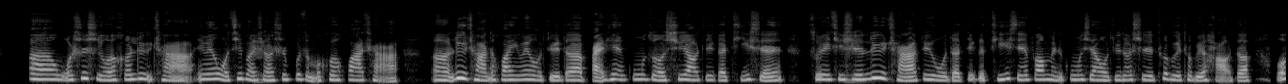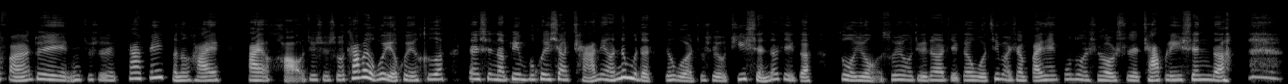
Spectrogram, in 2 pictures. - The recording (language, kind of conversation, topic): Chinese, advice, 咖啡和饮食让我更焦虑，我该怎么调整才能更好地管理压力？
- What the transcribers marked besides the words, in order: laugh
